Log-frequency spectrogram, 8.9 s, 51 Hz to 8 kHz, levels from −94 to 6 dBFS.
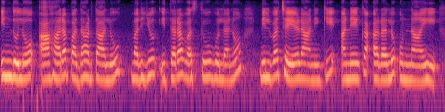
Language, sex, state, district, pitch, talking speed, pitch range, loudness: Telugu, female, Telangana, Hyderabad, 235 Hz, 75 wpm, 225-260 Hz, -17 LUFS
